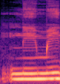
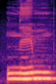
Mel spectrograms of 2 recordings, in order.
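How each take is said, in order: First: It has an ay vowel and a sounded final e. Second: It is one syllable with a silent final e. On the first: The speaker calls it wrong. "नेमे नहीं" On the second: The speaker calls it right. "हम नेम कहते हैं इसको"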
